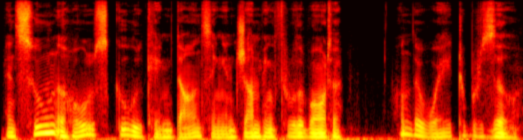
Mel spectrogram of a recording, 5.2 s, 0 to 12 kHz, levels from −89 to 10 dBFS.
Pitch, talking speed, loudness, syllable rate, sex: 100 Hz, 195 wpm, -18 LUFS, 4.8 syllables/s, male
